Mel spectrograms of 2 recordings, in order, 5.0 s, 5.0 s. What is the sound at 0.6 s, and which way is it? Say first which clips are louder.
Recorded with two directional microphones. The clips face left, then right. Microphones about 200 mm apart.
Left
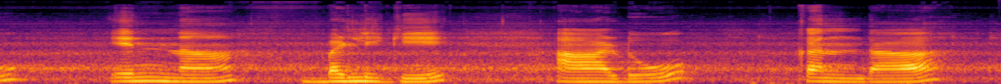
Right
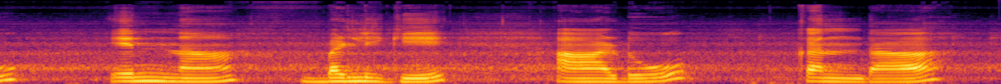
Speech: right 5 dB; 55° right (ahead or behind).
